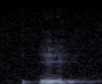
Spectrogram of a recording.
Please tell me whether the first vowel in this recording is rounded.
no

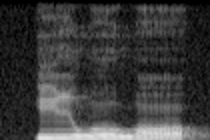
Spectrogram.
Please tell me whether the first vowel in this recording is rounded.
no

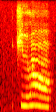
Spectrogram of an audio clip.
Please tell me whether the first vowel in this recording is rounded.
no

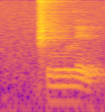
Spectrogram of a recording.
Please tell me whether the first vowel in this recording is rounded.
yes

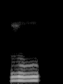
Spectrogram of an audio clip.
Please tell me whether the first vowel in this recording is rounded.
yes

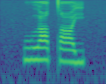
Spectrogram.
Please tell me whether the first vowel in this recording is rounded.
yes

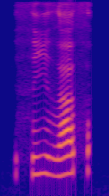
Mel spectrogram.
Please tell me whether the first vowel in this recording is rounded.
no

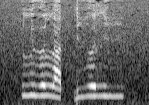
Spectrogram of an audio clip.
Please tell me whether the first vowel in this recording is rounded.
no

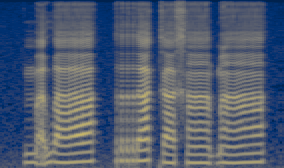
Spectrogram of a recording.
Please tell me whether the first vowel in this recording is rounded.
no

